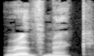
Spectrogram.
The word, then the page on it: rhythmic: American English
